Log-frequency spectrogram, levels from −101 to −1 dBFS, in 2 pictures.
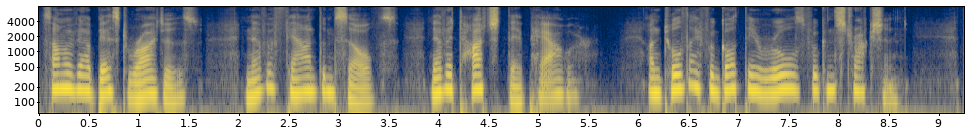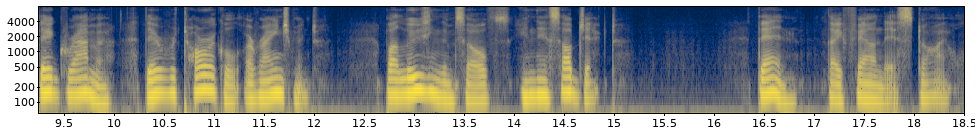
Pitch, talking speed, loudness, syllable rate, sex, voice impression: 140 Hz, 115 wpm, -18 LUFS, 4.2 syllables/s, male, masculine, adult-like, slightly relaxed, slightly weak, soft, intellectual, reassuring, kind, modest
